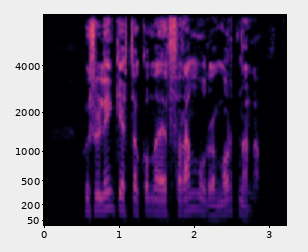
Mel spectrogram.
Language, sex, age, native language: Icelandic, male, 60-69, Icelandic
